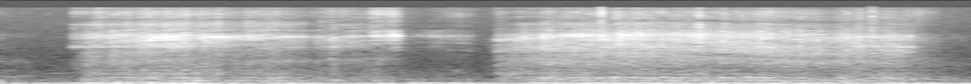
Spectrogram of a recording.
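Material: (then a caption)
Barley grain. Dry pearl barley grains are scooped with a wooden spatula, stirred, and poured back onto a bed of barley. Two long, bright, hissing rattles of trickling grain are heard, split by a short pause, over a steady low hum.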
